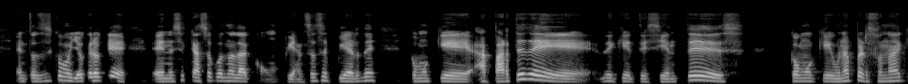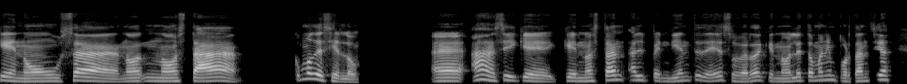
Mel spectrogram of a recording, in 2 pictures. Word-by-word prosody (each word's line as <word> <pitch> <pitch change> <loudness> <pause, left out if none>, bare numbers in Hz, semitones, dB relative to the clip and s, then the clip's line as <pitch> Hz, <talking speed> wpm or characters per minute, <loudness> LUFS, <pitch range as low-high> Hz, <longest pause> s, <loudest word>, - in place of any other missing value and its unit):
Entonces, 145 +3 -7
como 185 -2 -3
yo 155 +1 -1
creo 180 0 +1
que 190 -9 +3 0.2
en 140 0 +1
ese 200 +9 -7
caso, 160 +2 0
cuando 165 -2 -3
la 145 -1 +3
confianza 120 +6 -7
se 180 +2 -6
pierde 150 +5 -2 0.3
como 145 0 -8
que 135 -3 +4
aparte 145 - +2
de 160 - +5
de 150 +1 -7
que 145 -2 -6
te 135 0 -9
sientes 145 +5 0 0.4
como 150 -1 -5
que 140 -1 -3
una 155 +5 -2
persona 150 +2 -2
que 175 -1 +3
no 145 +1 -1
usa, 150 -3 +4
no 150 +3 0
no 155 -1 -1
está, 160 +1 +5 0.4
¿cómo 260 +1 -2
decirlo? 135 - 0 0.7
Eh, 160 0 +3
ah 215 -1 +3
sí, 185 +1 -3
que 145 -7 0
que 165 -1 -1
no 150 +1 -4
están 205 +6 0
al 200 0 -5
pendiente 170 +6 -7
de 165 0 -3
eso, 175 -6 -7
¿verdad? 160 +8 -2
Que 160 - -6
no 140 0 -4
le 175 +3 0
toman 185 +3 -4
importancia 175 +4 -2
155 Hz, 165 wpm, -23 LUFS, 145-180 Hz, 0.7 s, de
